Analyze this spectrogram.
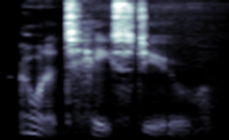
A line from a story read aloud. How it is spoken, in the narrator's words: he growled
